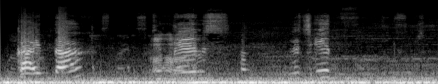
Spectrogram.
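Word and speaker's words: Cainta: There's no S. It's Kainta. Kainta. That's C-A-I-T-A. That's Kainta. That's Kainta. Do not put S because if you put S, there is no place in the Philippines, Kaintas.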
